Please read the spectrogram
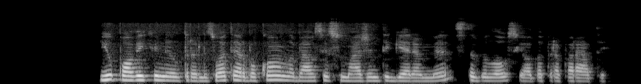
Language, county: Lithuanian, Vilnius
